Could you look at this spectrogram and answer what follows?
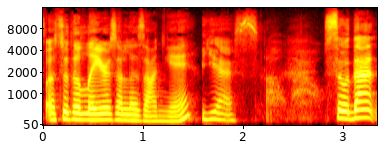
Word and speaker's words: lasagne: Lasagne, not lasagna. Lasagne is like more than one, though. Lasagne is a type of pasta that is composed of several layers. Oh, so the layers are lasagne?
